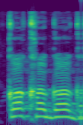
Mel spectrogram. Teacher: तो KTM से हम कंठ कह सकते हैं यानी कि क वर्ग जो है वह कंठ उसका उच्चारण स्थान होता है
